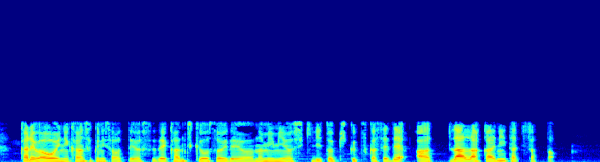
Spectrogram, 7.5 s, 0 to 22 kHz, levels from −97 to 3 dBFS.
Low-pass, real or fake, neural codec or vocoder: 5.4 kHz; real; none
